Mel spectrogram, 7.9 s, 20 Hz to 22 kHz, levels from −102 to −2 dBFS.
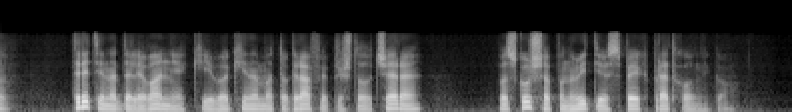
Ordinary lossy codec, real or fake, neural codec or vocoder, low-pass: none; fake; codec, 16 kHz, about 1 kbps, DyCAST, with the encoder's durations; 7.2 kHz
